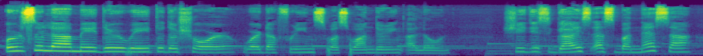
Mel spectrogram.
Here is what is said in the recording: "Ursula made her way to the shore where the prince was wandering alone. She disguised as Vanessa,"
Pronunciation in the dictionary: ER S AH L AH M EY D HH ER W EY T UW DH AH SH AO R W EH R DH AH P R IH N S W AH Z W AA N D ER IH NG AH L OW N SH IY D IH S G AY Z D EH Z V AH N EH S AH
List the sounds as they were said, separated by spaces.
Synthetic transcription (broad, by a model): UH S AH L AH M EY D HH ER W EY T UW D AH SH AO R W EH R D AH F R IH N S W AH S W AA N D ER IH NG AH L OW N SH IY D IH S G AY S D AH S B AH N EH S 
